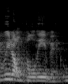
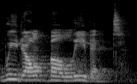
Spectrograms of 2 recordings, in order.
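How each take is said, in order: First: Said in the usual way. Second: "We don't believe it" slowed, word by word; emphatic disbelief. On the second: Retold or imitated. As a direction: draw out "don't believe it" deliberately. Repeated slowly for emphasis.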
